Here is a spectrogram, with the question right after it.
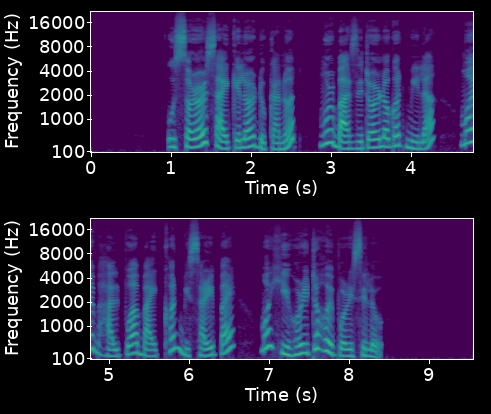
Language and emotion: Assamese, happy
